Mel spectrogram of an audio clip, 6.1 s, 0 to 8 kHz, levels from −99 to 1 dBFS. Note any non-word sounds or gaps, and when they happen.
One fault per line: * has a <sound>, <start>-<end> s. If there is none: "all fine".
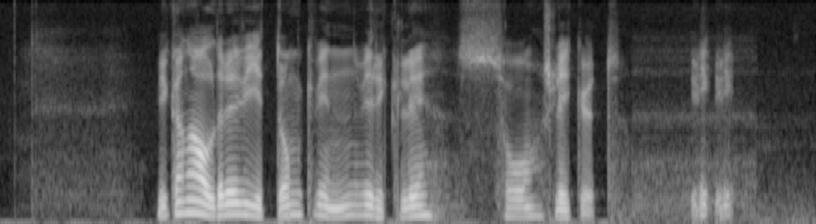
* has a laugh, 5.2-5.5 s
